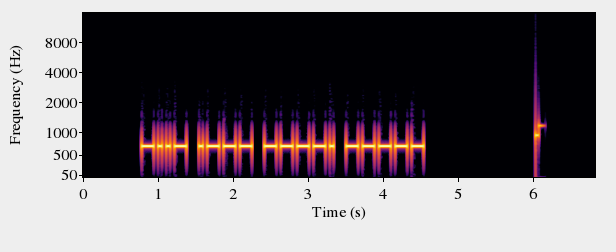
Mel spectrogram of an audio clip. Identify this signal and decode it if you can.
Morse code, heard as a keyed tone, about 22 wpm, 700 Hz. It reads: XJ90
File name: practice / 22wpm / Four Letter-Number Combinations - 22wpm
